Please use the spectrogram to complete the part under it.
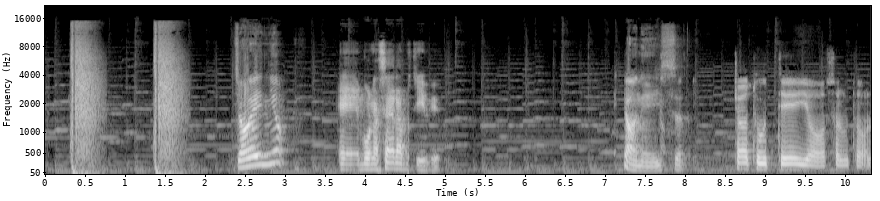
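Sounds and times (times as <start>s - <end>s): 
whip cracks with hissing tail: 0.3s - 0.8s, 1.4s - 1.9s
speech: 2.4s - 5.1s, 7.2s - 10.3s.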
